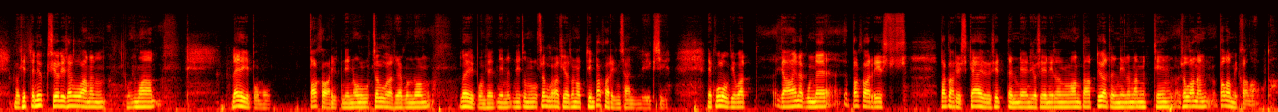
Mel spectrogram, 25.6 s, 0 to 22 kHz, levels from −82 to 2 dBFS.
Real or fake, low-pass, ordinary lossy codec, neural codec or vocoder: fake; 14.4 kHz; none; codec, 32 kHz, 1.9 kbps, SNAC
